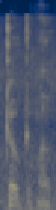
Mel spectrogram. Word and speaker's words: Kokomo: the race of how to pronounce Kokomo or ogumo and it's a Kokomo well I never really heard it pronounced and I was out some of the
